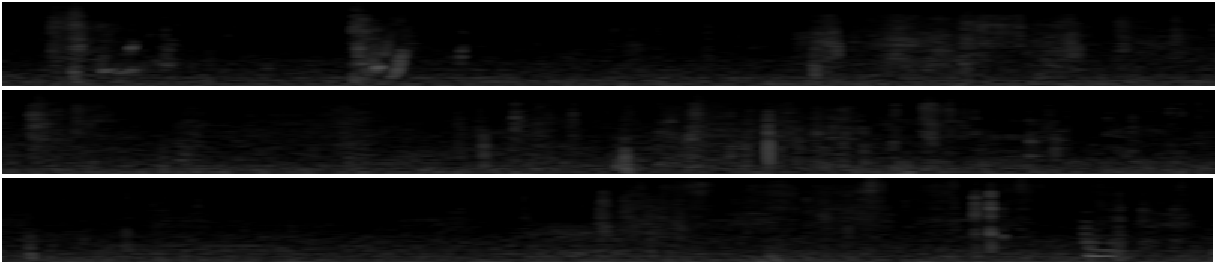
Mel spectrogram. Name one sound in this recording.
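Thin ice cracks and splashes in water.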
